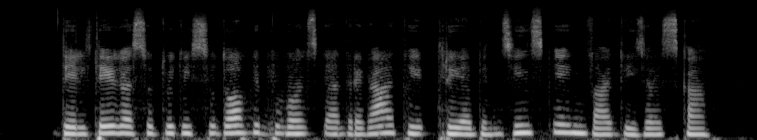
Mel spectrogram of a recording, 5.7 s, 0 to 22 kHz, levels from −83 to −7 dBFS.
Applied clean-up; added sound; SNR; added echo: neural mask model DeepFilterNet 3.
